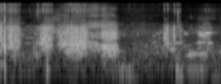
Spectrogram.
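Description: Lake water splashing and sloshing in bursts around rubber inner tubes close to the microphone, with a sharp click at the start and another near the end.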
